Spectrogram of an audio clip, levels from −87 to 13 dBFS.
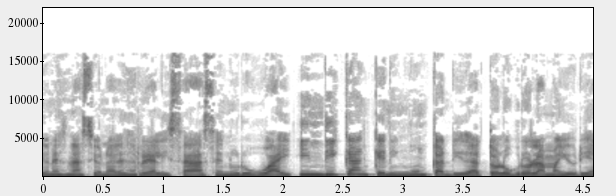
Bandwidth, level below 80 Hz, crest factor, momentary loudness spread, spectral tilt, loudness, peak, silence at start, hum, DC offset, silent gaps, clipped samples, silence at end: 16.5 kHz; -52 dBFS; 18 dB; 2 LU; -4 dB/octave; -22 LUFS; -4 dBFS; 0 s; none; under 0.1%; none; under 0.1%; 0 s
